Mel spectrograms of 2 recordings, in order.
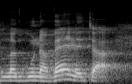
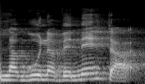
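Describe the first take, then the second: First: Veneta is stressed on its first syllable. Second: Veneta is stressed on its second syllable. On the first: The speaker calls it right. "instead of" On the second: The speaker calls it wrong. "me listening to"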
